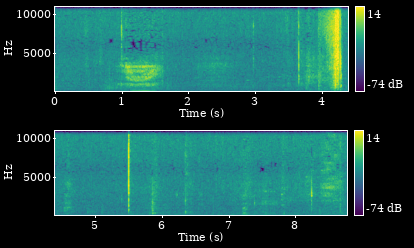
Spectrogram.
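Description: Metal clinks and knocks from a turbocharger being set back into a diesel engine's valley, with one loud sharp clank about four seconds in and several lighter clicks after it. A short grunt is heard about a second in.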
